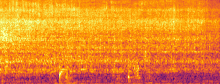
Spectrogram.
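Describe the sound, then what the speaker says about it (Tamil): Spinach frying in oil tempered with mustard seeds and cumin gives a loud, steady close sizzle and hiss, with a couple of faint stirring scrapes in the pan. "கீரையை போட்டு கிளறிடலாம்"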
